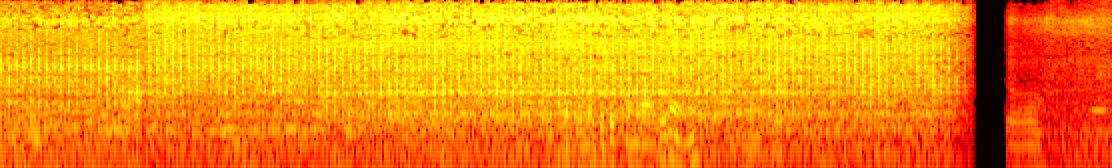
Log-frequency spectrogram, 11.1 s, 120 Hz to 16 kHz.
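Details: Toyota Yaris 1NR petrol engine, overheating, with piston slap: a steady, hollow knock about three times a second.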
